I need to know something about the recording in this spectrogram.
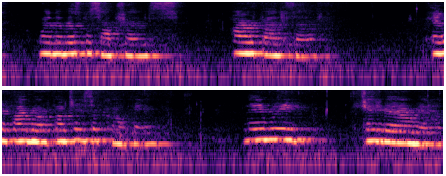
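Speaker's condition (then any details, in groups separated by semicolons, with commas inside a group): Cerebral palsy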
